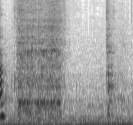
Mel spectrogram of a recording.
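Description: Handling noise at a spring dial scale's steel bowl as a fruit is weighed: a soft rustle for about a second, then a single short click, over a steady low hum.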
